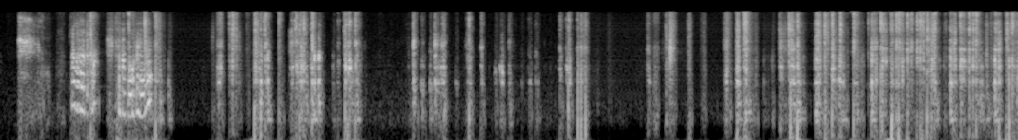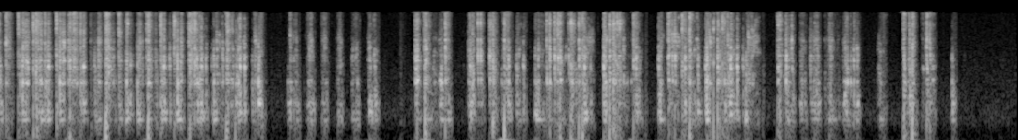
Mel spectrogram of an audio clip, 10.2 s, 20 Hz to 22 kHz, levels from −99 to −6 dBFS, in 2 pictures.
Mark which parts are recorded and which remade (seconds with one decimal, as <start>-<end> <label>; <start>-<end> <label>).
0.0-0.4 recorded; 0.4-1.3 remade; 1.3-2.9 recorded; 2.9-6.1 remade; 6.1-10.2 recorded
